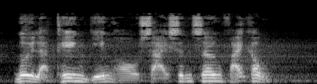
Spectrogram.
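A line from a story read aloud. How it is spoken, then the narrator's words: Cold question. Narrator (Vietnamese): Chàng chợt nhớ ra ngay rồi lạnh lùng hỏi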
